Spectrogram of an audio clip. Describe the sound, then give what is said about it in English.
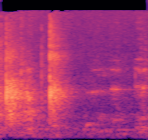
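An audience at a church sermon gives a brief, scattered round of clapping, with a couple of louder bursts early on that fade into light, reverberant applause and faint murmuring. “You can clap for that one, between Genesis and Revelation.”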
